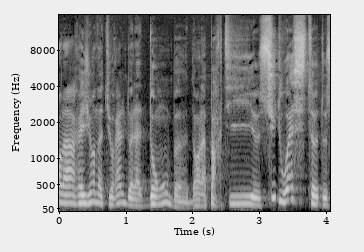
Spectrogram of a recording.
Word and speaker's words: Dombes: Alors Dombes, ça s'écrit avec un S à la fin, mais on dit bien la Dombes.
